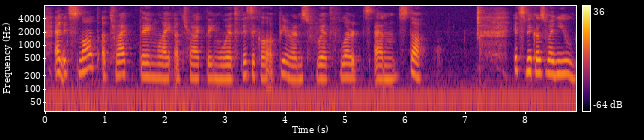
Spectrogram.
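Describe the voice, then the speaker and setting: A woman with a non-native accent talks at a fairly slow pace. The room echo is audible. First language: not English. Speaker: tarot reader. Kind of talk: tarot reading. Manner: halting.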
